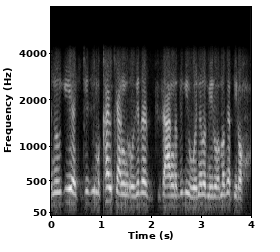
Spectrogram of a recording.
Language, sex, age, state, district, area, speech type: Manipuri, male, 60+, Manipur, Kangpokpi, urban, conversation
